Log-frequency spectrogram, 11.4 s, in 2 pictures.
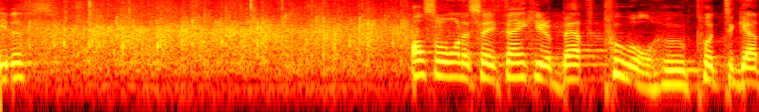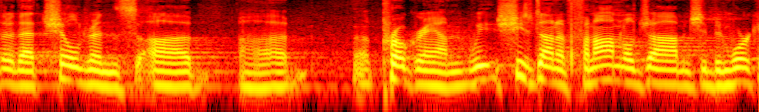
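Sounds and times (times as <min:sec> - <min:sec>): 
speech: 0:00.0 - 0:00.5, 0:03.1 - 0:11.3
audience round of applause: 0:00.0 - 0:03.2.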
